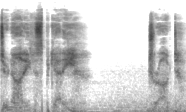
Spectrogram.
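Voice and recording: A man's put-on character voice at a moderate pace, against loud background noise.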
